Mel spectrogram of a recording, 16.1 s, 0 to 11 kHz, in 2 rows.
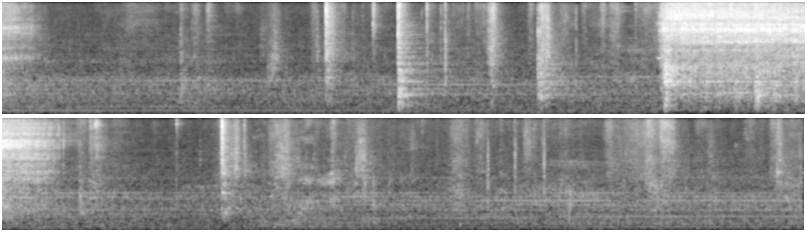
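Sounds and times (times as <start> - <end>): power driver whirring: 0.0 - 0.4, 6.6 - 8.8.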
